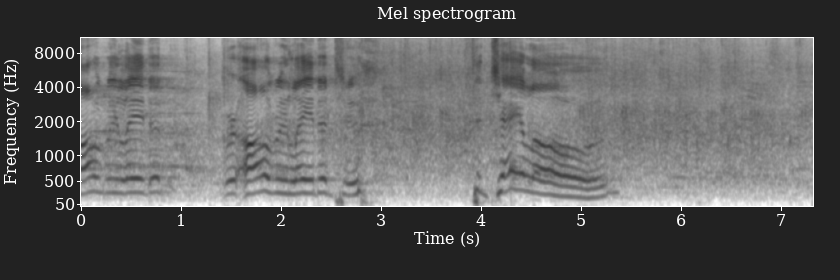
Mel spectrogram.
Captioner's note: applauding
